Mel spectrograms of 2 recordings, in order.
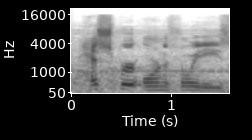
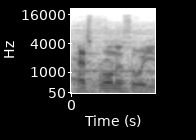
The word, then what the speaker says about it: Hesperornithoides: Get the pronunciation right now. Hesperornithoides miessleri. That's correct. Hesperornithoides miessleri.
